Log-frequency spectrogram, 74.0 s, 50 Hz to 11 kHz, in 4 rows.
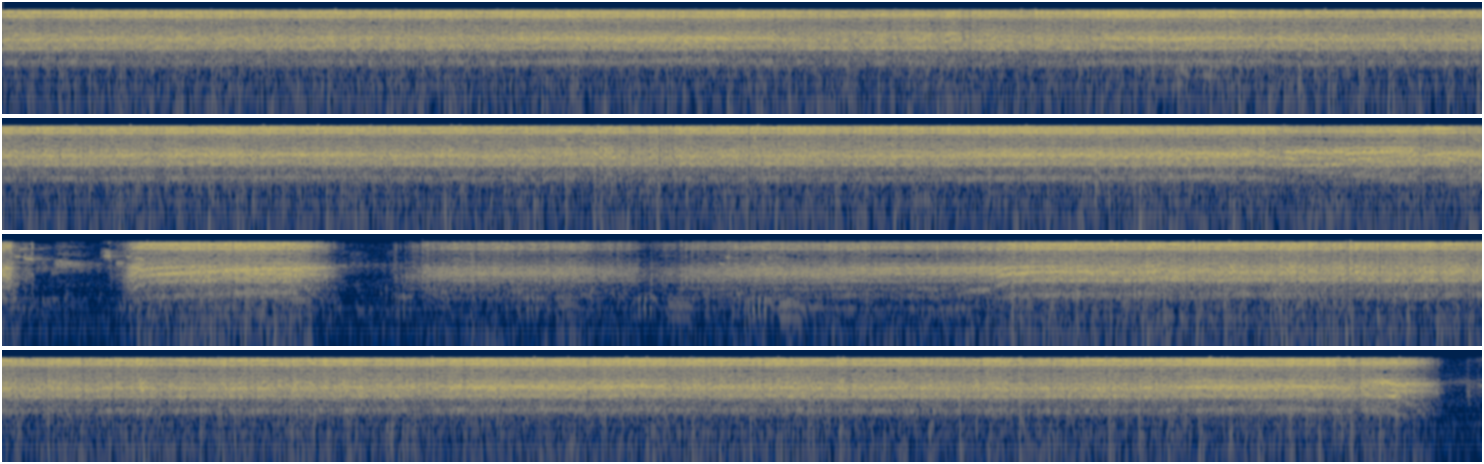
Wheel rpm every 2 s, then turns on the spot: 160, 170, 170, 160, 160, 160, 160, 160, 160, 160, 160, 170, 160, 160, 170, 160, 160, 150, 110, 80, 90, 40, 40, 60, 90, 160, 160, 160, 160, 160, 160, 160, 160, 160, 160, 160, 110.
none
